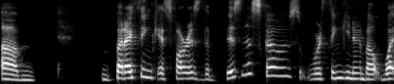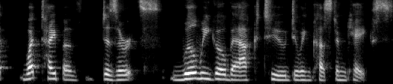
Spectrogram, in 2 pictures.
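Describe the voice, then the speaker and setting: A woman at a medium pitch speaks at a very slow pace with lively intonation. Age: 60s. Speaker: bakery owner. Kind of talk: podcast interview.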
